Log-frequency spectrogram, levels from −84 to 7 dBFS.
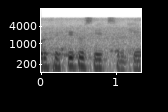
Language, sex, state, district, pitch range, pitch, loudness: Tamil, male, Tamil Nadu, Nilgiris, 140-155 Hz, 150 Hz, -16 LUFS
